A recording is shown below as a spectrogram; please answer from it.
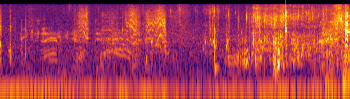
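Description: A hooked fish splashing at the surface as it is drawn into a landing net, with a sharper splash about three and a half seconds in, over a steady low wind rumble on the microphone.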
